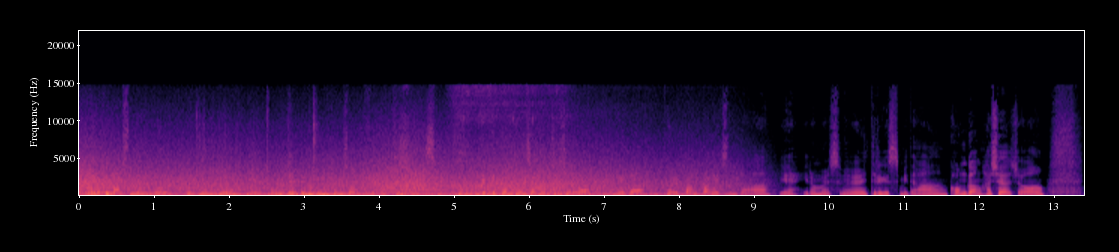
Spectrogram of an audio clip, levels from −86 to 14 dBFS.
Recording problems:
train or aircraft noise; very loud; until 9 s; 5 dB above the speech

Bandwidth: 14.5 kHz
